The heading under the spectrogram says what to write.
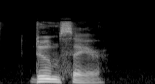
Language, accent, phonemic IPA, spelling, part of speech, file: English, US, /ˈdumˌseɪ.ɚ/, doomsayer, noun, En-us-doomsayer.ogg
- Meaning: One who makes dire predictions about the future; one who predicts doom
